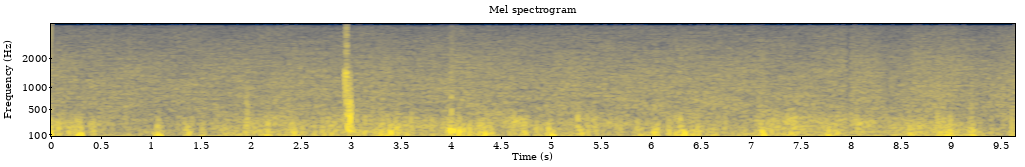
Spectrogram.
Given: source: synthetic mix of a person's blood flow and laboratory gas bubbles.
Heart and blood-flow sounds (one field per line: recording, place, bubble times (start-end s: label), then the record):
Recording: Doppler ultrasound of blood flow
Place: subclavian vein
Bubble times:
2.92-3.00 s: bubbles
3.97-4.07 s: bubbles
From the record:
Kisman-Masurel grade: 113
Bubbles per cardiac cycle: 1 to 2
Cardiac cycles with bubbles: 1 to 10%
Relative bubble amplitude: loud (0.450 to 0.775)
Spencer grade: 1 (occasional bubble signal discernible with the cardiac motion signal, with majority of cardiac periods free of bubbles)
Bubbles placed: anywhere in the cardiac cycle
